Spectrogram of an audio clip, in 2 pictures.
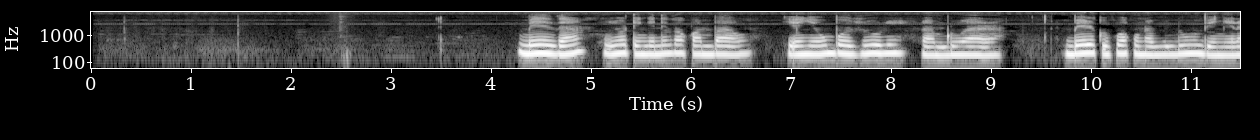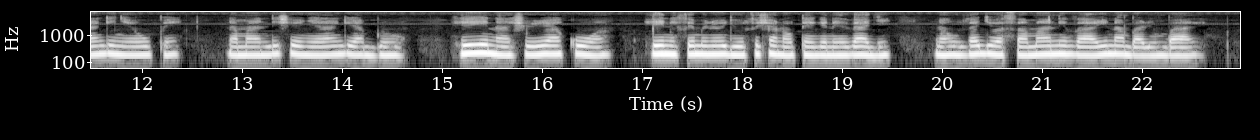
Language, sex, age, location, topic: Swahili, female, 18-24, Dar es Salaam, finance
